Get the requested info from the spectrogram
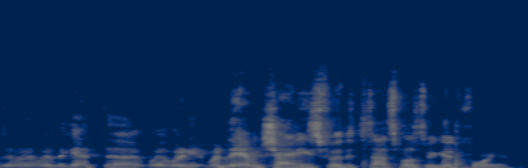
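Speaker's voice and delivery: usual speaking voice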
